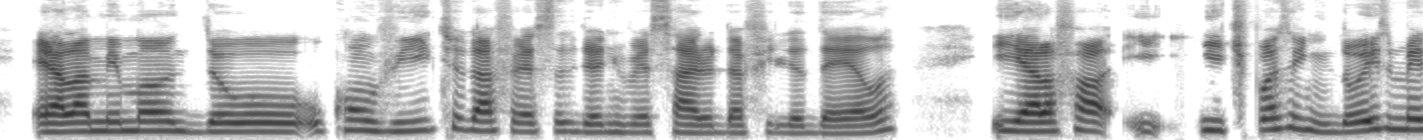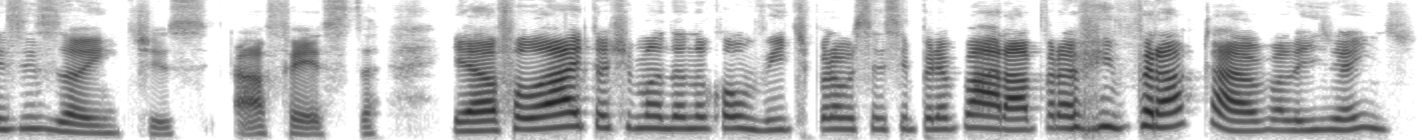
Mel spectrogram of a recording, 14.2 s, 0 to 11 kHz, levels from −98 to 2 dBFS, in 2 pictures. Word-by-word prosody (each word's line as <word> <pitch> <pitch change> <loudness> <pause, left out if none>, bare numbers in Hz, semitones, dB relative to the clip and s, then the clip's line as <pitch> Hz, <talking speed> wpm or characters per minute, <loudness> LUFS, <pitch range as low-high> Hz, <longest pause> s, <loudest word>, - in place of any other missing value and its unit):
ela 205 +1 +4
me 220 0 -4
mandou 210 -2 -4
o - - -11
convite 235 +2 -8
da 230 -2 +1
festa 210 -1 -8
de 195 - -7
aniversário 190 -1 -4
da 180 -1 -6
filha 180 -2 -12
dela, 175 +6 -4 0.5
e 230 - -2
ela 215 0 +5
fala 230 -2 -1
e 370 -4 -14 0.2
e, 240 - -2
tipo 250 - -7
assim, 255 -7 -5
2 225 +6 -1
meses 260 -1 -4
antes, 175 -5 -5
a - - -2
festa. 160 0 -7 0.4
E 220 - -3
ela 230 +1 +6
falou: 270 +3 +2
"Ai, 315 +3 +10
tô 300 -2 -4
te 300 0 -10
mandando 280 -1 -2
o - - -11
convite 265 -3 -5
pra 265 0 -2
você 265 0 -8
se 270 +1 -13
preparar 265 -1 +6
pra 285 0 +1
vir 305 0 -2
pra 335 +1 +7
cá". 225 -2 +5
Eu 230 - -7
falei: 240 0 -6
"Gente, 255 +1 -6
230 Hz, 185 wpm, -23 LUFS, 205-270 Hz, 0.5 s, Ai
